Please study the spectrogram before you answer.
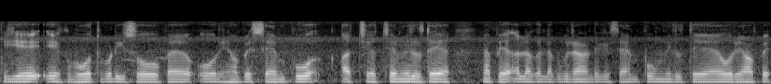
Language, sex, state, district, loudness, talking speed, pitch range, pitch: Hindi, male, Haryana, Charkhi Dadri, -17 LUFS, 200 wpm, 120-125 Hz, 125 Hz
